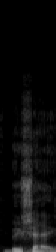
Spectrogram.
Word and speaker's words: Boucher: Boucher, like Bobby, like Bobby.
